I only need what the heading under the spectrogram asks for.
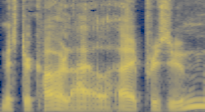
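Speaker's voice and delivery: put-on slow, older gentleman's voice. Narrator voices a man inside a car greeting Mr. Carlyle: older gentleman voice. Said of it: "A voice from inside sounds like an older gentleman".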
